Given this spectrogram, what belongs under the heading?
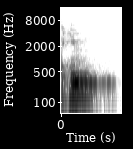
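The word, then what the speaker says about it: hymn: या हिम, तो इसे हिम्न नहीं कह सकते, तो एन का साउंड नहीं आना चाहिए।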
